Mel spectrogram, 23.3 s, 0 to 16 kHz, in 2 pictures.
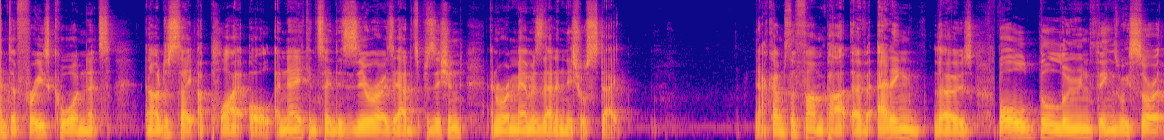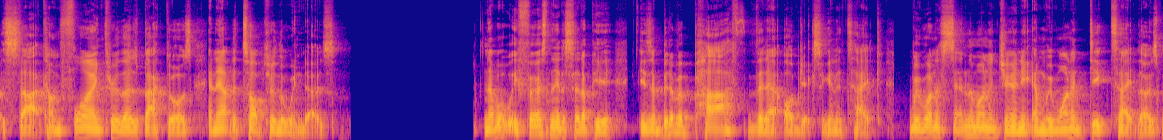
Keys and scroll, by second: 5.2 0, 5.4 Return, 14.3 s.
